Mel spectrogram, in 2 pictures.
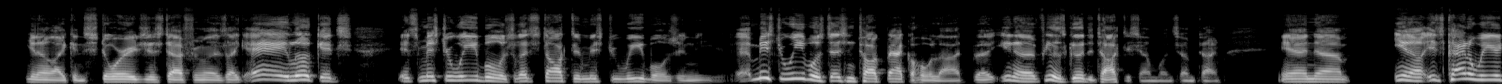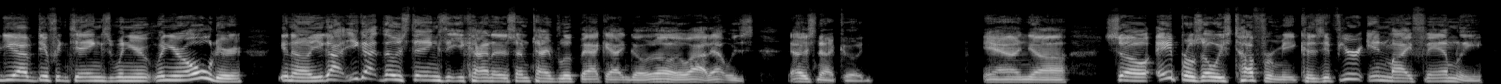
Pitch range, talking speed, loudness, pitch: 120-190 Hz, 200 wpm, -19 LUFS, 155 Hz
